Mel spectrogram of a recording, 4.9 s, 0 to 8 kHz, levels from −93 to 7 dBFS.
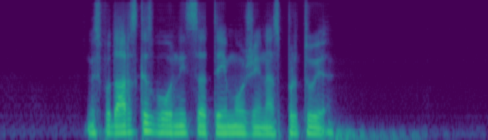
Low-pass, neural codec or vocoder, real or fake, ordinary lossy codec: none; codec, 16 kHz, 0.3 kbps, FocalCodec; fake; none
